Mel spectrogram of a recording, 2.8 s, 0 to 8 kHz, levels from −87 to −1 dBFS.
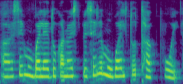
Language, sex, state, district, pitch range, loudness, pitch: Bengali, female, Tripura, Unakoti, 260-290 Hz, -15 LUFS, 280 Hz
